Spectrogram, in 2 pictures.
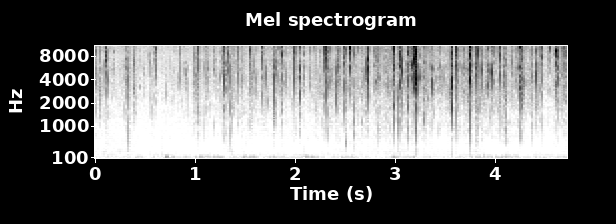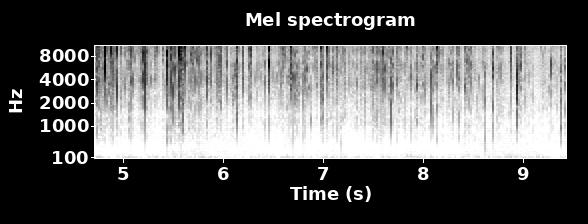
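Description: A small, hollow gold glitter fabric clutch purse with a metal clasp is held beside the microphone and squeezed and crinkled with the fingers. The result is a dense, continuous stream of bright, crisp crackles and sharp ticks over a faint low hum.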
